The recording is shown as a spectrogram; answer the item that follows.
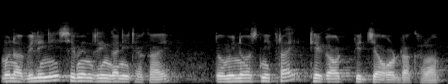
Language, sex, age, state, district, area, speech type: Bodo, male, 18-30, Assam, Kokrajhar, urban, read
